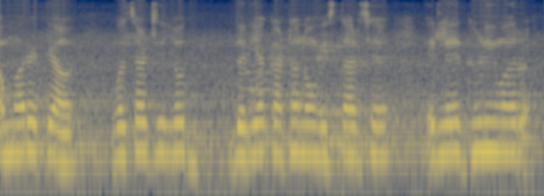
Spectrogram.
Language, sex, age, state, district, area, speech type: Gujarati, female, 30-45, Gujarat, Valsad, rural, spontaneous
